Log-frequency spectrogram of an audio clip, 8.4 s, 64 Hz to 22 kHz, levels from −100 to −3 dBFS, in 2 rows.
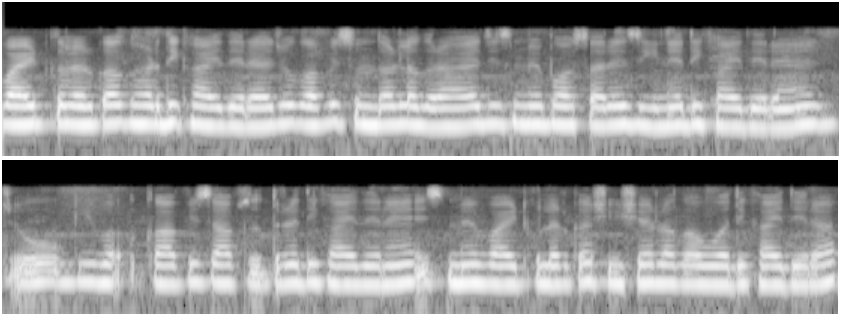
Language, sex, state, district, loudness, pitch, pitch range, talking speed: Hindi, male, Rajasthan, Churu, -14 LUFS, 210 Hz, 200-215 Hz, 285 wpm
